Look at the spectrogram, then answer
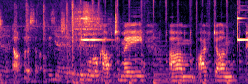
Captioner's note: bell dings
